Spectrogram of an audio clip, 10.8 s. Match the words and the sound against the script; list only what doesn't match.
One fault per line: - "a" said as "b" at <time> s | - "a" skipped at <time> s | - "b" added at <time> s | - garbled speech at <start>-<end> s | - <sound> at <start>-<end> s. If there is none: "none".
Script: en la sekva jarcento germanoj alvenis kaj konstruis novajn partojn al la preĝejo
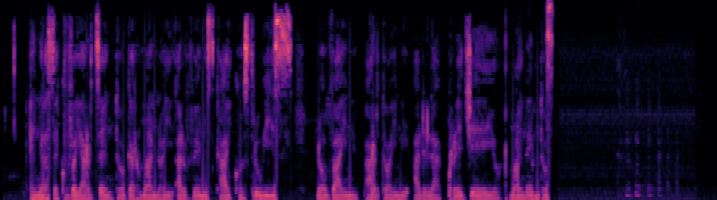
- garbled speech at 7.6-8.3 s
- laugh at 9.2-10.2 s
